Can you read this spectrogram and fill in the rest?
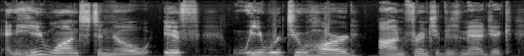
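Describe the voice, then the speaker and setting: Brief: male host, mid-pitched, friendly and rambling, dry close sound. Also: slow pace, a little mellow, dry recording. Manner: chatty and upbeat, frequent "uh" restarts. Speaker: debate livestream host. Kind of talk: casual hosting chat.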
